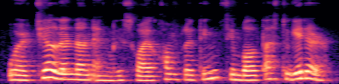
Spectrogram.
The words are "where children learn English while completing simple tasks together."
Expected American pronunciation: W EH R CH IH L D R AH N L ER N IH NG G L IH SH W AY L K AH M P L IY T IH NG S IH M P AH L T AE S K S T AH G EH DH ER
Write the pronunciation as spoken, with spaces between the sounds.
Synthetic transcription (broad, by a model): W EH R CH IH L D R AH N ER N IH NG G L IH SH W AY L K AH M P L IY T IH NG S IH M B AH L T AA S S T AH G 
